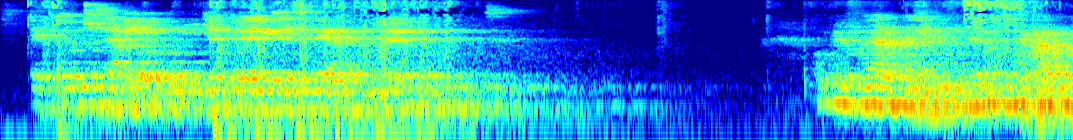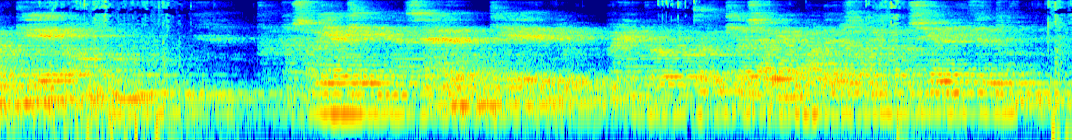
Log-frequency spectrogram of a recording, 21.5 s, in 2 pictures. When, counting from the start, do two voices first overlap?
none

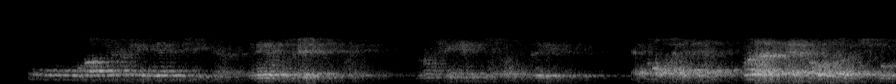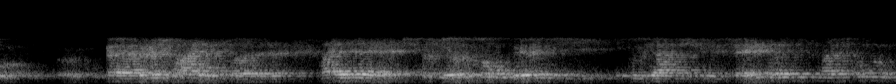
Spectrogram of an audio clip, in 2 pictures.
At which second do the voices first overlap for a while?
none

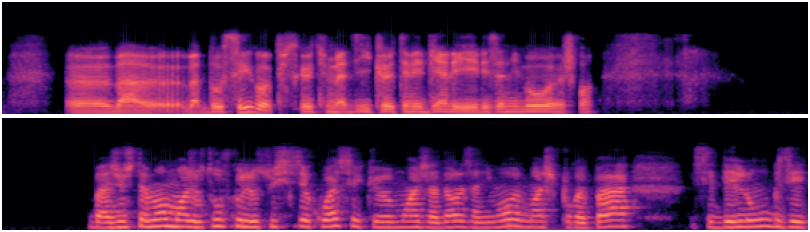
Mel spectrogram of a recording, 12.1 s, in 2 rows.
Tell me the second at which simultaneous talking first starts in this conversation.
none

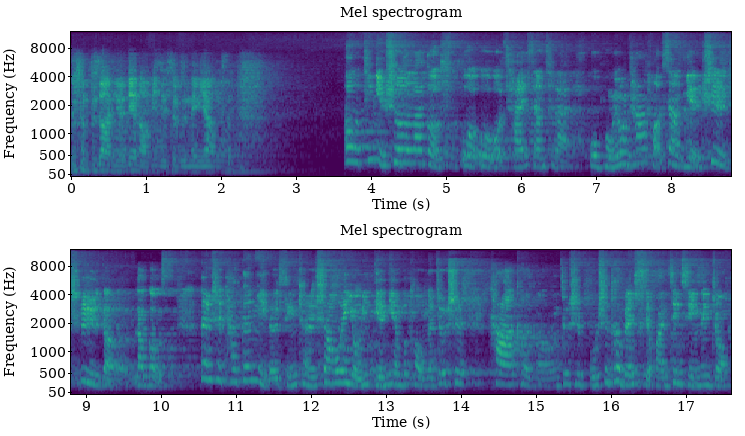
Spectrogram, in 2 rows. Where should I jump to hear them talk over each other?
none

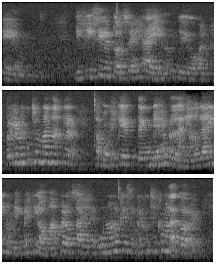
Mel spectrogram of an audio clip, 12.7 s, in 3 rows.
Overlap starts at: none

